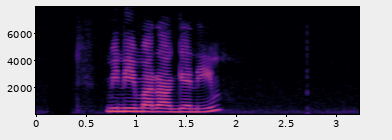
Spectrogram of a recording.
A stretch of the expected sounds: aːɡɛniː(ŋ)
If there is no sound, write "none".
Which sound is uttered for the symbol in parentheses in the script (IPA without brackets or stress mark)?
m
